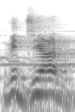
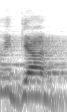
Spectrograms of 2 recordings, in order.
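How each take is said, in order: First: The middle consonant is a j sound. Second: The middle consonant is a g sound. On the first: The speaker calls it right. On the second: The speaker calls it wrong.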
